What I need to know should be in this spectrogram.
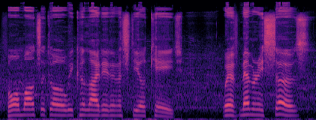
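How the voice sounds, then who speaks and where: A man playing an arrogant, boastful wrestling champion who talks down to his challenger with drawn-out emphasis. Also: a little high, fairly bright tone, a little hiss or hum. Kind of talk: hobby wrestling storyline role-play.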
